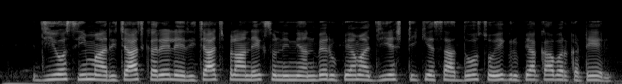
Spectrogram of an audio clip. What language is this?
Chhattisgarhi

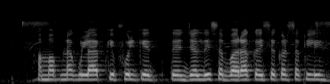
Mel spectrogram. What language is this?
Magahi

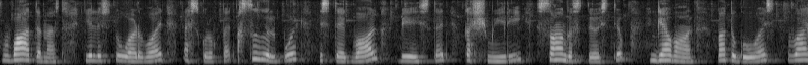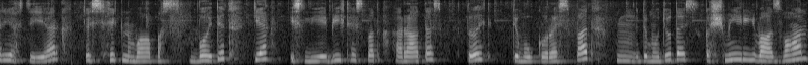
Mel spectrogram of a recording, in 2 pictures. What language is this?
Kashmiri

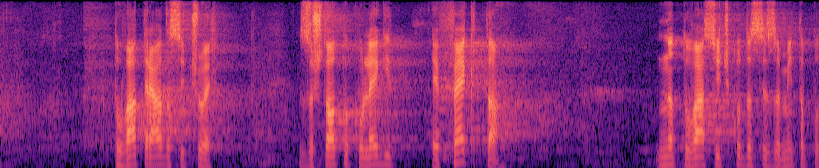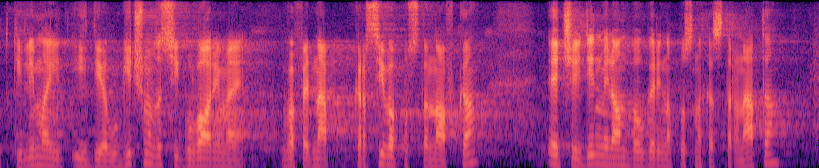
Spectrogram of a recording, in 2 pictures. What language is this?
Bulgarian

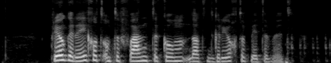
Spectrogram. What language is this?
Western Frisian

